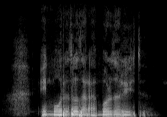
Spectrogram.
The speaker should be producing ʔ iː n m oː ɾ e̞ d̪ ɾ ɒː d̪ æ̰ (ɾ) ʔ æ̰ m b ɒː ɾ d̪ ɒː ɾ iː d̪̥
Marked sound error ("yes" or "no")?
no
